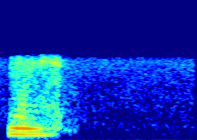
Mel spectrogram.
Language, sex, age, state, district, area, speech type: Maithili, female, 45-60, Bihar, Purnia, rural, conversation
